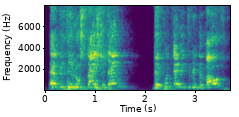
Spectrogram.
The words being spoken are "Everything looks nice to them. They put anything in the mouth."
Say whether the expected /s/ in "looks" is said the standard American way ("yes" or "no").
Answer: yes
